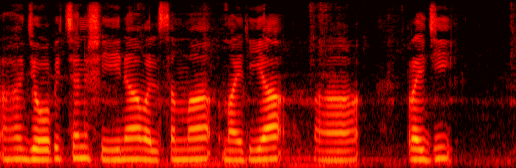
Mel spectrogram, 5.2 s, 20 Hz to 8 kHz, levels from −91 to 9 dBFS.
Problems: low volume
